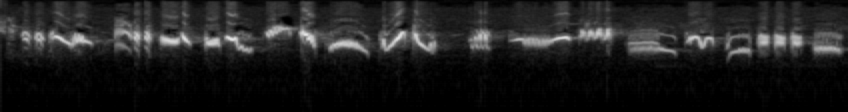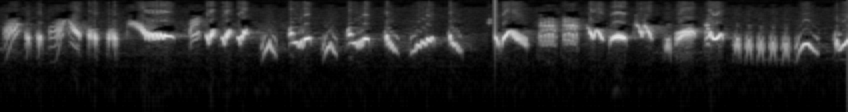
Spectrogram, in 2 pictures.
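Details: Garden warbler singing a sustained, hurried babbling warble. Looping, slurred notes follow each other in rapid bursts with only brief gaps, ending in a buzzy rattle; a clean recording with no other clear sounds.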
